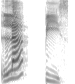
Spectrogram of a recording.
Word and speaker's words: lápiz: Ejemplo, la palabra lápiz. Lápiz. Recae última en la penúltima.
